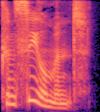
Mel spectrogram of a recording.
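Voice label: "concealment", British English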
